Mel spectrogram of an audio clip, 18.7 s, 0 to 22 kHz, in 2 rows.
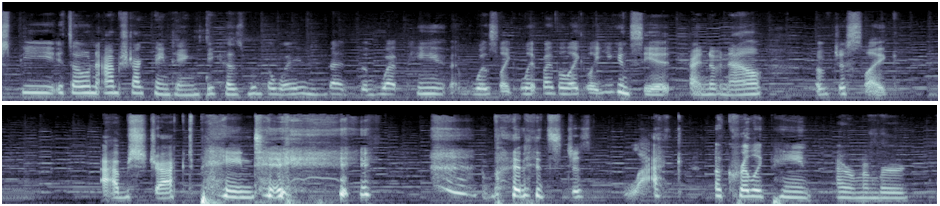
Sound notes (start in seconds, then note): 12.1 laughter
